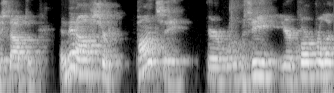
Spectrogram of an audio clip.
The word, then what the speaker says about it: Ponce: And Officer Ponce, is that how you pronounce his name, Ponce? Ponce, yes.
